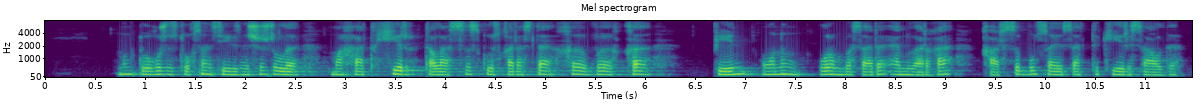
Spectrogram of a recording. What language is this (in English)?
Kazakh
